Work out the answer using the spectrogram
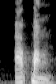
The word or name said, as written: akpang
